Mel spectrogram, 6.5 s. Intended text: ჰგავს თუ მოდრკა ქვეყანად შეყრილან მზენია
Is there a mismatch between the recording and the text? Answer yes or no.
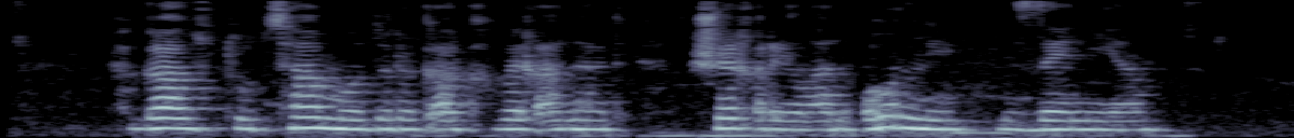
yes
